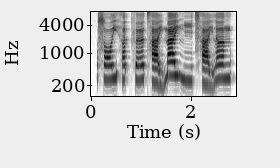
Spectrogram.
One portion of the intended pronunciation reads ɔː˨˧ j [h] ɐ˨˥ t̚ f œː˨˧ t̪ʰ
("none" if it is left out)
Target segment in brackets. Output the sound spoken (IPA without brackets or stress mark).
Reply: h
